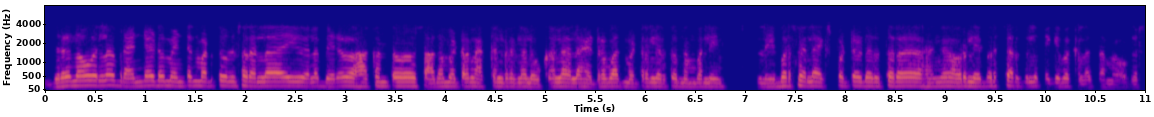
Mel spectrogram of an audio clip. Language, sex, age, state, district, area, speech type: Kannada, male, 18-30, Karnataka, Gulbarga, urban, conversation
